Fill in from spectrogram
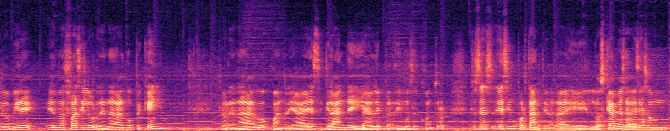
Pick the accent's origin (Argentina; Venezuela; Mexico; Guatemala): Guatemala; como guatemaltecos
